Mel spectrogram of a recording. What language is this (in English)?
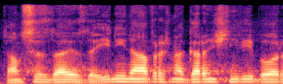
Czech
